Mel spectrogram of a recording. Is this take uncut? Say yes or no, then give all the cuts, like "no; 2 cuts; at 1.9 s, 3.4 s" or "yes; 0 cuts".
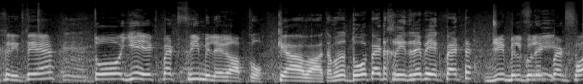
yes; 0 cuts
